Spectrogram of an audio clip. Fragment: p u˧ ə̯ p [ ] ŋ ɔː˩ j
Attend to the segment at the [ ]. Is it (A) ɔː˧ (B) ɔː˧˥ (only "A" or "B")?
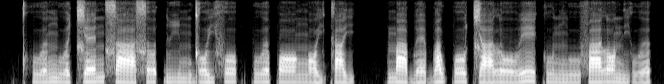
A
